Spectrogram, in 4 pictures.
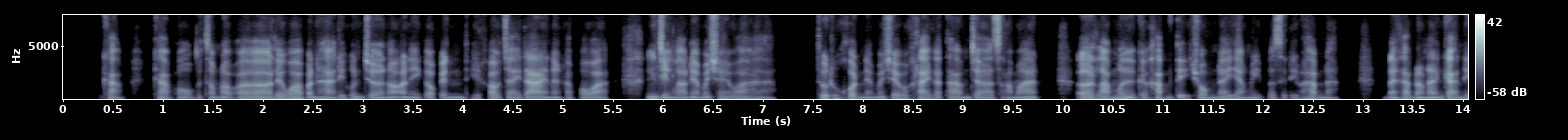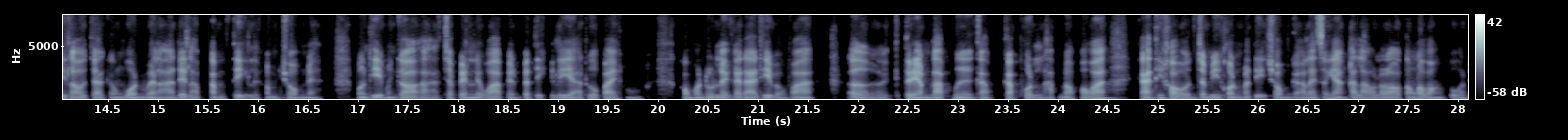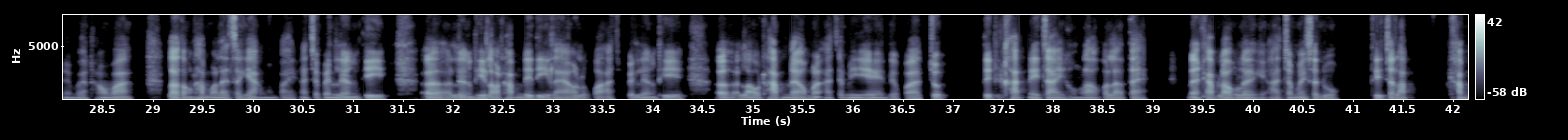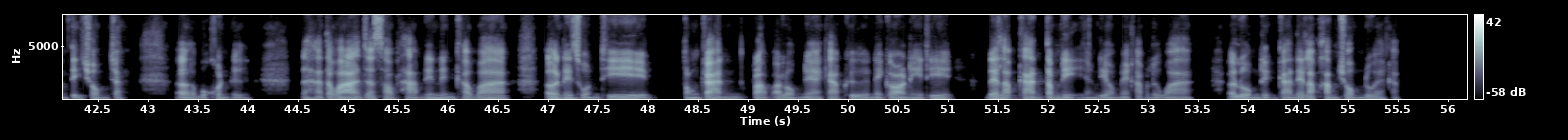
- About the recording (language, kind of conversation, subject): Thai, advice, ฉันควรจัดการกับอารมณ์ของตัวเองเมื่อได้รับคำติชมอย่างไร?
- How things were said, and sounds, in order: none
